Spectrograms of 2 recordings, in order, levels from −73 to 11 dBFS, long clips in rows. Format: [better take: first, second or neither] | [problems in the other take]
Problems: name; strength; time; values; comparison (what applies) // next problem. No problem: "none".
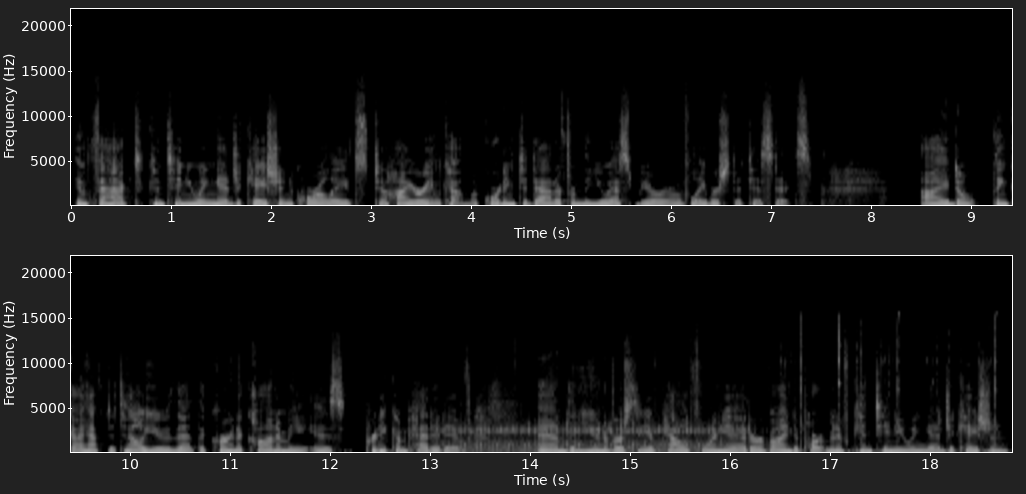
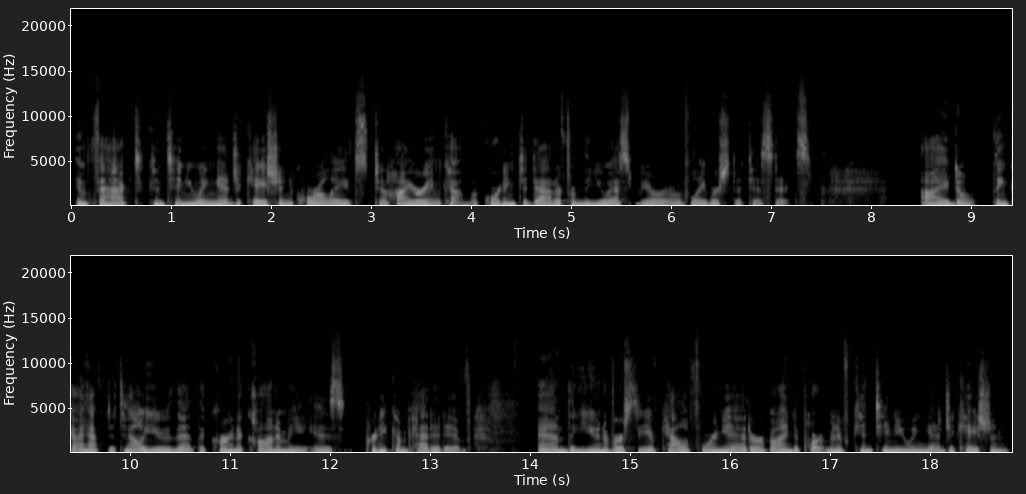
second | machinery noise; noticeable; from 13 s on; 15 dB below the speech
